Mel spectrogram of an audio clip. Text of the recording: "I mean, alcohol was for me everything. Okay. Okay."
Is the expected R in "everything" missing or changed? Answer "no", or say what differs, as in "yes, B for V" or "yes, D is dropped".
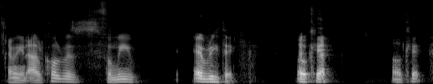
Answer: no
